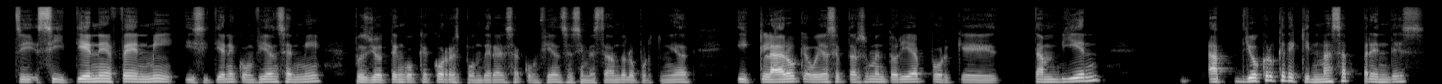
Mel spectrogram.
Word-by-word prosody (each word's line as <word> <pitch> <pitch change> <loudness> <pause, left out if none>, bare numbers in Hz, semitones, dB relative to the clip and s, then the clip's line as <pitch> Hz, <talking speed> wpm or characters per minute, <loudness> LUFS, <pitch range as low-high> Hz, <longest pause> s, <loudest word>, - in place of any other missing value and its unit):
si 115 -2 -2
si 115 0 +6
tiene 130 +4 +5
fe 135 +1 +3
en 120 -1 +1
mí 130 -4 0
y 110 - -6
si 100 +1 -3
tiene 115 +3 -1
confianza 120 +3 -1
en 115 -1 -3
mí, 135 +4 -2 0.3
pues 115 -2 0
yo 110 0 +1
tengo 115 -1 -1
que 115 - -6
corresponder 110 -3 -2
a 110 - -1
esa 110 +1 -6
confianza 105 +2 -5
si 100 - -2
me 95 - -5
está 100 +2 -3
dando 105 +1 -2
la 105 - -2
oportunidad". 105 +2 -6 0.4
Y 115 -3 -4
claro 120 +3 +6
que 130 - -5
voy 115 0 +1
a - - +3
aceptar 120 -1 -2
su 125 - -5
mentoría 120 +1 0
porque, 105 -3 -4 0.3
también. 135 +11 +1 1.1
Ap 125 0 +3
yo 140 +4 +4
creo 190 +2 +1
que 190 - +1
de 165 -2 0
quien 115 -3 -3
más 130 +3 +2
aprendes, 130 -5 -3
115 Hz, 185 wpm, -21 LUFS, 110-125 Hz, 1.1 s, si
